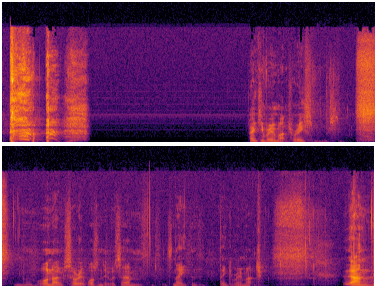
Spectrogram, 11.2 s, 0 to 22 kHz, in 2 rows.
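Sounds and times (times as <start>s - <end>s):
person coughing: 0.0s - 1.2s
speech: 3.7s - 9.9s, 10.7s - 11.1s.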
